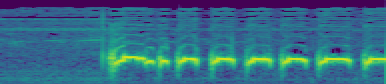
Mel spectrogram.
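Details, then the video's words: Wild zebra dove giving a rapid series of about eight short, clipped cooing notes on one steady pitch, evenly spaced after a quiet start. "suara perkukut liar"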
